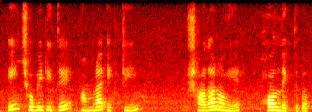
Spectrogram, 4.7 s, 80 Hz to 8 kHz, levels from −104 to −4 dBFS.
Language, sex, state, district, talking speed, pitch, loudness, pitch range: Bengali, female, West Bengal, Jhargram, 115 wpm, 240 Hz, -21 LUFS, 215-255 Hz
